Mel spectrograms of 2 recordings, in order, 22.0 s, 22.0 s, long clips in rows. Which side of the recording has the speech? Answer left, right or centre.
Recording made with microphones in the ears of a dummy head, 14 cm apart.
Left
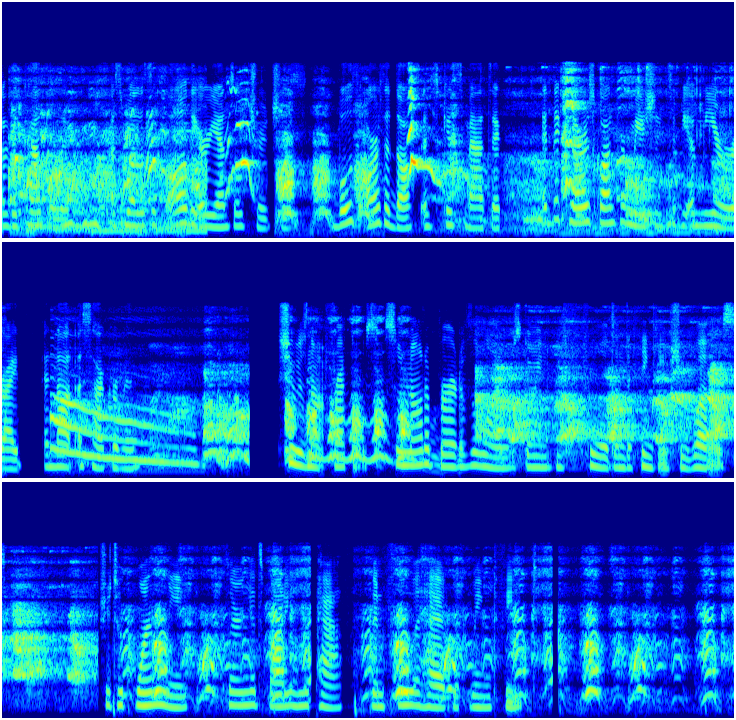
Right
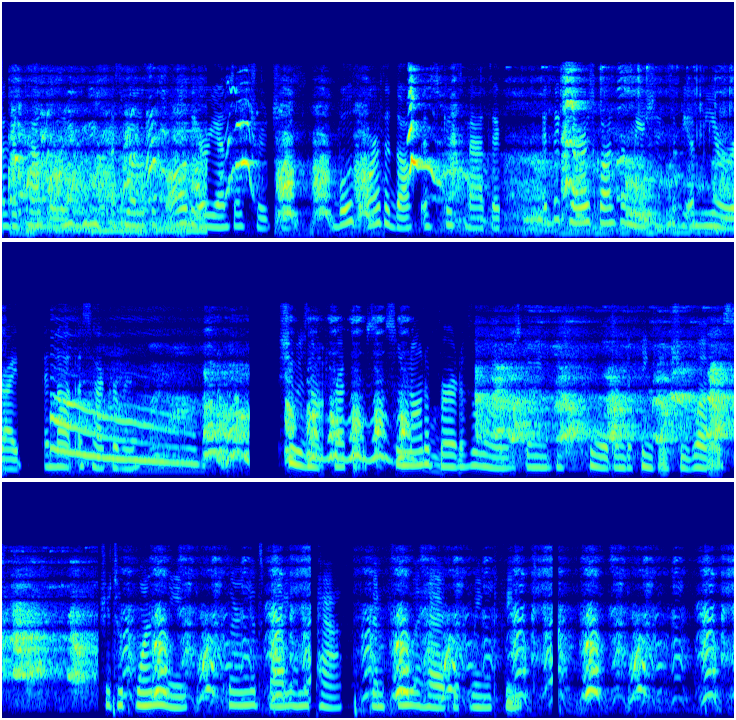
left.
